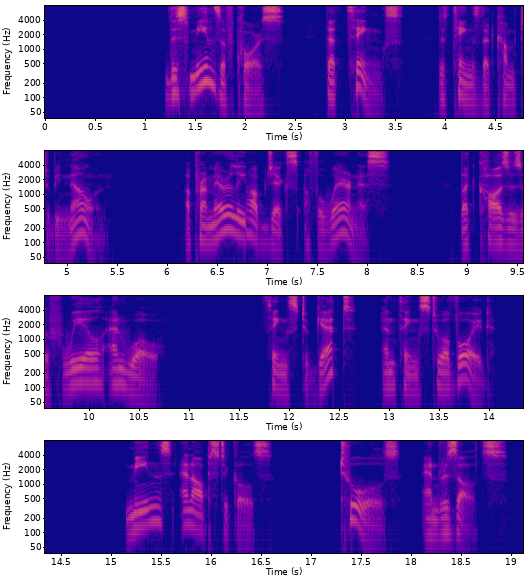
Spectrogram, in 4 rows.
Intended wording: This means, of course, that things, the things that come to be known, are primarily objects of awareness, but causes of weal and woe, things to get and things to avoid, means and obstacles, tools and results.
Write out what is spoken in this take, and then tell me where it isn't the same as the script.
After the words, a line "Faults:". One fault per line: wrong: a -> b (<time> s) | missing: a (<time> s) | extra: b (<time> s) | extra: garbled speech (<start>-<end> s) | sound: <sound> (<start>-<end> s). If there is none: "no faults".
This means, of course, that things, the things that come to be known, are primarily objects of awareness, but causes of weal and woe, things to get and things to avoid, means and obstacles, tools and results.
Faults:
no faults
